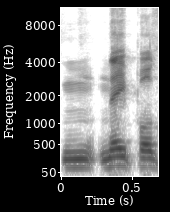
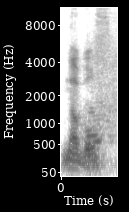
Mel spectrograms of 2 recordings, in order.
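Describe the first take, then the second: First: The middle consonant is a P sound. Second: The middle consonant is a B sound. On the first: "really it's Naples" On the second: "they can't say that a P, so they say B"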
